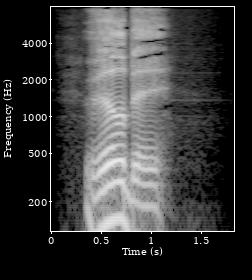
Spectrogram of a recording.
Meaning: 1. whirl 2. whorl 3. vortex 4. vertebra 5. eddy
- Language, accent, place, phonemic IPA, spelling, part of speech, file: German, Germany, Berlin, /ˈvɪʁbl̩/, Wirbel, noun, De-Wirbel.ogg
